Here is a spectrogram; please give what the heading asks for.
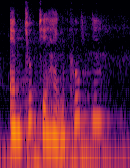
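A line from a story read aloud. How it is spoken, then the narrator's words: Soft whisper. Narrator (Vietnamese): nói nhỏ như thì thầm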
